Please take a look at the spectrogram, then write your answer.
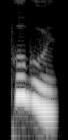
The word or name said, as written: ಪಾಕಳ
